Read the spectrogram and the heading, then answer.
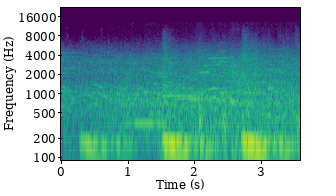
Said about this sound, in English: Friday night crowd here at Salem Field trying to get behind the home team.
